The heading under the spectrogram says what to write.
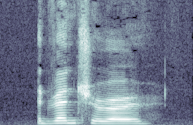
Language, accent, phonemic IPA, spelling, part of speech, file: English, US, /ædˈvɛn.t͡ʃɚ.ɚ/, adventurer, noun, En-us-adventurer.ogg
- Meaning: 1. One who enjoys adventures 2. A person who seeks a fortune in new and possibly dangerous enterprises 3. A soldier of fortune, a speculator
